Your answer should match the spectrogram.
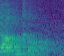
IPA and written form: ˈʌŋkl̩ (uncle)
